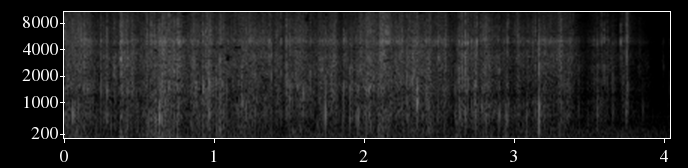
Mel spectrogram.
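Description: Small resealable plastic bags of diamond-painting drills crinkling continuously as they are handled and leafed through, dying away near the end.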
